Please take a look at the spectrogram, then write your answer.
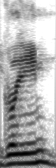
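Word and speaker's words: Greene: uh you know Mt Mt green which by the way rhymes with Thorazine Lauren bobert Crawford Holly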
